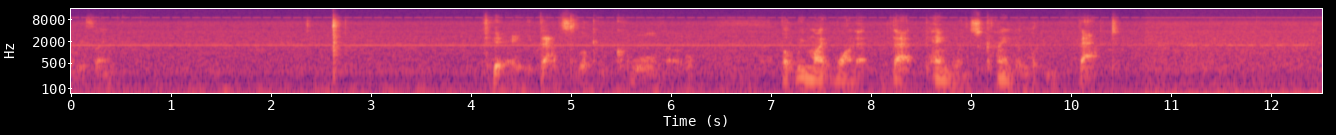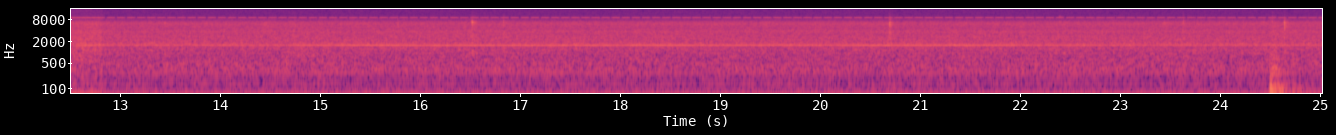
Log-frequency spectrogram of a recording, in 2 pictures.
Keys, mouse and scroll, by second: 0.6-2.5 drag, 2.6 KP_0, 12.6 KP_0, 14.6 KP_0, 17.0-18.7 middle drag, 22.4-24.0 drag.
